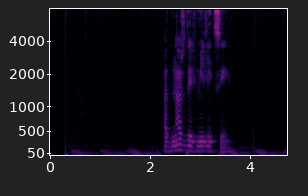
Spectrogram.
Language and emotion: Russian, neutral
